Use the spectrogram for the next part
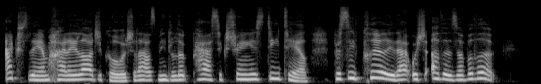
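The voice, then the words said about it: Imitated Hermione Granger accent. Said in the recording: “should I do my Hermione accent? ... The accent wasn't good, but the timing was very good.”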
